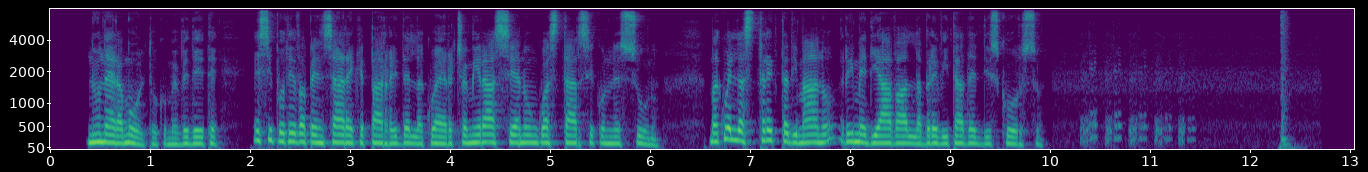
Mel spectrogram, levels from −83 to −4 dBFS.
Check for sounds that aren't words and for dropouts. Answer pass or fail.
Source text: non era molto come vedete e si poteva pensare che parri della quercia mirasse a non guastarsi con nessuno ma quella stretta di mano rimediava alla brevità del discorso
fail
